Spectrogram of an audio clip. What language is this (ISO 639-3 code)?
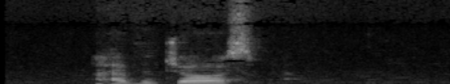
fas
